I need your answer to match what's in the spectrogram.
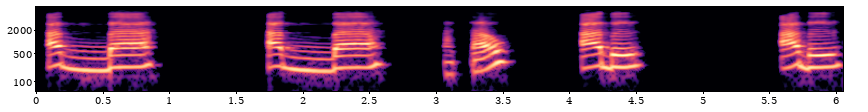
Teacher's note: suara Ba Itu keluarnya dari kedua bibir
